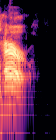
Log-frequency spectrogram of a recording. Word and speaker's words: Harrell: And it's Harrell. Montrezl Harrell. Not Andre Harrell. We don't pronounce it like him.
